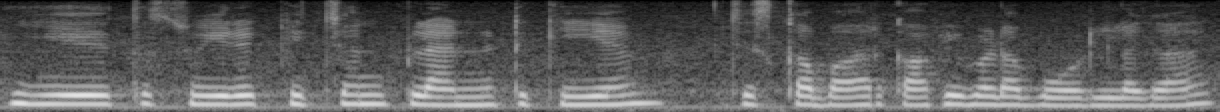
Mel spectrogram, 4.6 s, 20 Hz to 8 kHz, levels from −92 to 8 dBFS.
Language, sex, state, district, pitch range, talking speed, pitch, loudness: Hindi, male, Punjab, Kapurthala, 215-240 Hz, 170 wpm, 230 Hz, -14 LUFS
